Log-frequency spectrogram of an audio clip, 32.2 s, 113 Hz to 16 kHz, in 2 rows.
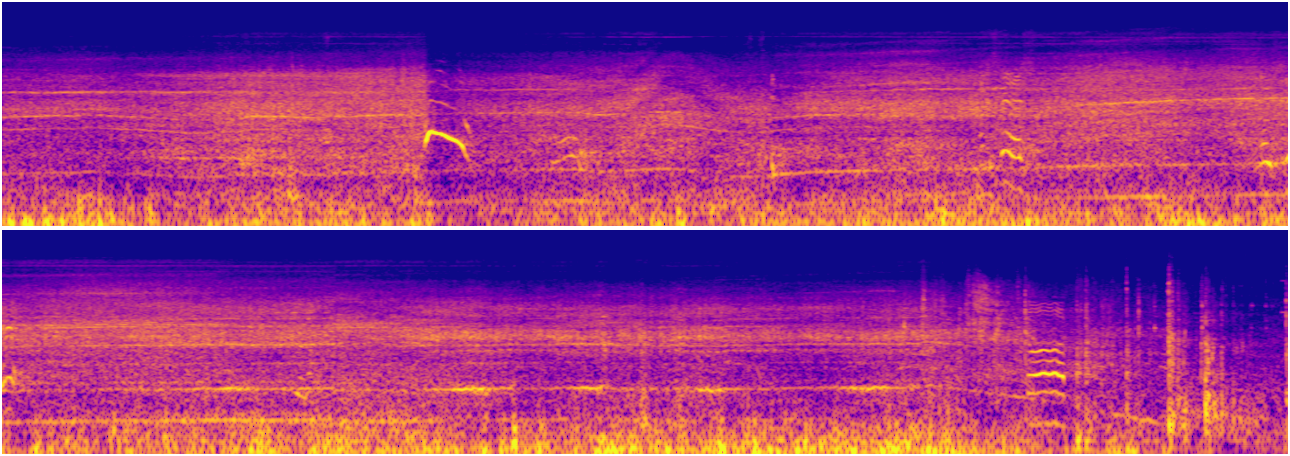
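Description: Wind rushing and buffeting on a helmet-mounted action camera at around 25 mph, over the steady whine of electric hub motors and tyre noise from electric unicycles and electric skateboards at speed.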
